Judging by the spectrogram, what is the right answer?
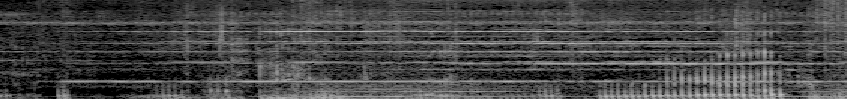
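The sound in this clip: A tiger vocalizes as a person approaches it. Low rumbling growls build into a pulsing, throaty rattle toward the end, set against sustained steady tones, with no voices.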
